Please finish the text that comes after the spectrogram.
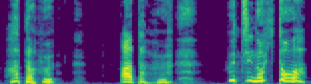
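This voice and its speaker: An actress playing an anxious wife in a radio drama. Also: female voice, high voice, lively intonation, slow, a bit bright, no echo, studio quality, exaggerated voice. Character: anxious wife searching for her husband.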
